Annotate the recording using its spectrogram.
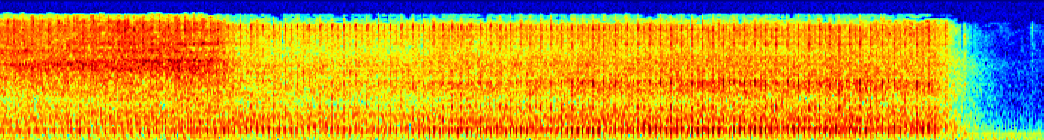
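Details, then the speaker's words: Rapid, steady mechanical hammering, about three to four pulses a second, from an Air Pulse pneumatic tool mounted on an extraction screw, extracting an unreamed femoral nail (UFN) after locking bolts are removed, using gentle well-regulated impulses. "the locking bolts are removed and the air pulse is mounted the nail is then extracted with gentle well-regulated impulses"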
